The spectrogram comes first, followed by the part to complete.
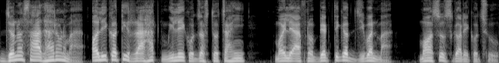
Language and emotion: Nepali, neutral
